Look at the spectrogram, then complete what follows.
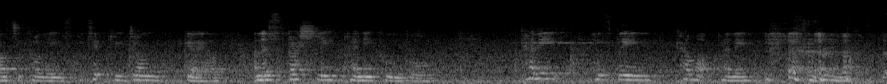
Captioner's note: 'Laughs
